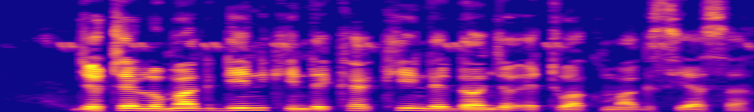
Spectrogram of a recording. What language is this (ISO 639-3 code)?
luo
